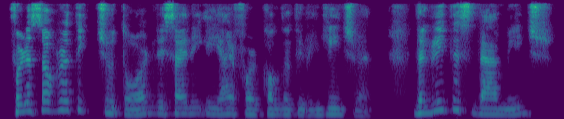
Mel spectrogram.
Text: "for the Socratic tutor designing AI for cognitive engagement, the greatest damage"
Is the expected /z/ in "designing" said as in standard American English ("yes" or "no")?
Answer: no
